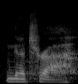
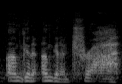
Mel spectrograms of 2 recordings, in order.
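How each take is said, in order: First: A limp, noncommittal I'm gonna try; half-hearted promise. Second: Hesitant I'm gonna, I'm gonna try, trailing off; half-hearted promise. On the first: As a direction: say it like you don't mean it. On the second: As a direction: stall and then give a weak promise. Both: Shown as a demonstration. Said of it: "almost give that little bit".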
